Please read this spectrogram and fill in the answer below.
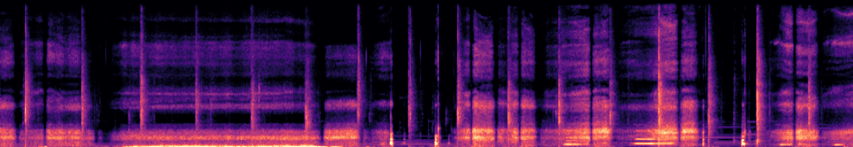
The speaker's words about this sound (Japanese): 今度はお耳に。ママの吐息、至近距離で感じて。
